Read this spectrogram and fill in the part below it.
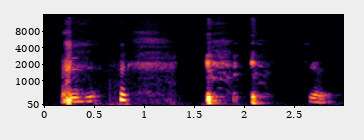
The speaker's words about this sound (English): Excuse me. coughing while I'm talking.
